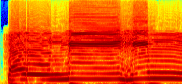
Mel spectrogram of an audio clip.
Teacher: ترمیہم بحجارۃ من سجیل، ترمیہم، یا را ساکن سے پہلے زبر ہے تا پر، را ساکن سے پہلے زبر ہے، لہذا را کو پر پڑھیں گے. مگر اس بات کا خیال رکھیں کہ را کو پر کرتے ہوئے تا پر نہ ہو، تارو می نہ ہو.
